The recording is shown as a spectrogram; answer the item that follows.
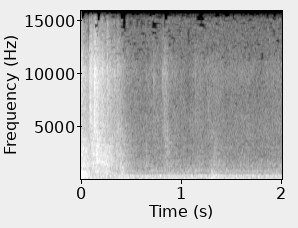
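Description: A plastic shaker bottle being shaken by hand to mix a protein shake: the last stroke or two in the first half second, then only a low steady room hum.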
